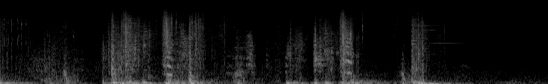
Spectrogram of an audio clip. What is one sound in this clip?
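A blade swishes and strikes flesh with heavy thuds.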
